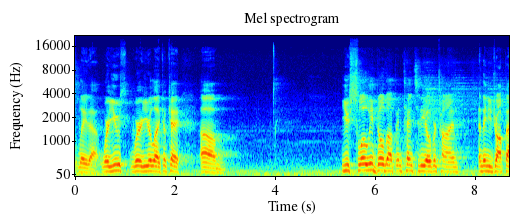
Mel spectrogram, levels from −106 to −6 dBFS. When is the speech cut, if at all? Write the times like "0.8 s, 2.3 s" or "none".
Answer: none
